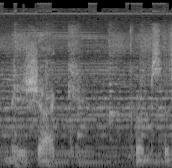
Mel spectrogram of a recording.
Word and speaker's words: Jacques: Jack, mais pas Jack J K mais Jacques comme ça s'écrit chez nous puisque le pilote est Jacques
